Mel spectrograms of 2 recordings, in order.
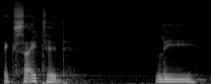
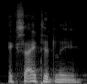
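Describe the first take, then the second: First: Slow, sounded-out "Excitedly"; syllable by syllable. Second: Said in the usual way. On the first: Shown as a demonstration. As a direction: break "Excitedly" into slow parts. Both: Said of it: "So, excited".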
